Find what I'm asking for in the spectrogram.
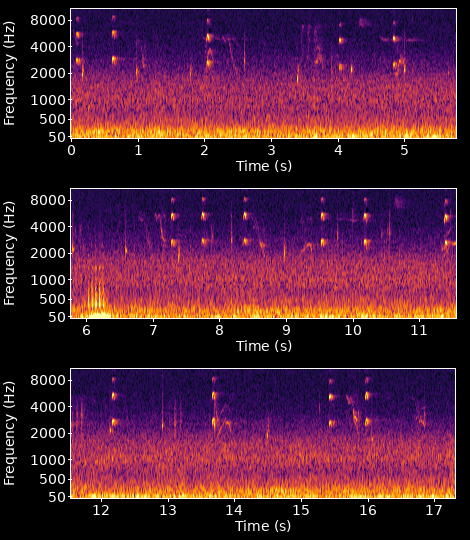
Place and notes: Sur un ponton flottant baies de Mémard au bord de l'eau près d'une roselière, faible activité des oiseaux en cette saison, les cris répétitifs d'une poule d'eau, quelques moineaux, des canards colvert, goelands au loin.....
